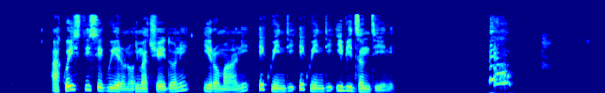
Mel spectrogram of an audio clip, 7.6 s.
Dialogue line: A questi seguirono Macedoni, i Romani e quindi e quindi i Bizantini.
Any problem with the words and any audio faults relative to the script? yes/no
yes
